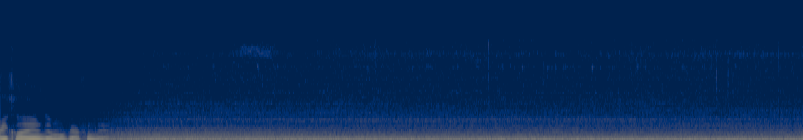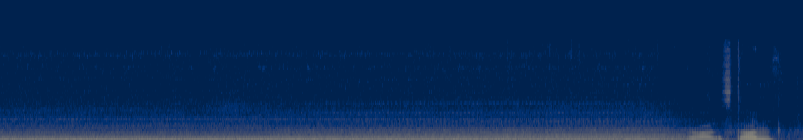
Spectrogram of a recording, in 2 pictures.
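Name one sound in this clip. A vacuum pump hums steadily nearby.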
